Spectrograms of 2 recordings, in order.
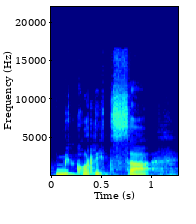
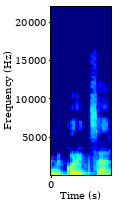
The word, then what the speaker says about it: mykorrhiza: Det här ska vi också prata om, mykorrhiza svamparna. Och då vill jag fråga dig, heter det mykorrhiza eller mykorrhiza? Vad säger du? – Det låter som grekiska. Då kommer betoningen i mitten, eller hur?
